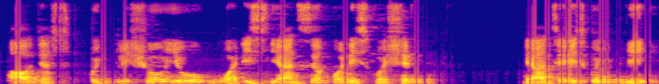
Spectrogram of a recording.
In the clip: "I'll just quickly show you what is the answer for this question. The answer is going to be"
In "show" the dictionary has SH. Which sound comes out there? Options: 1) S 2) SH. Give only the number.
2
